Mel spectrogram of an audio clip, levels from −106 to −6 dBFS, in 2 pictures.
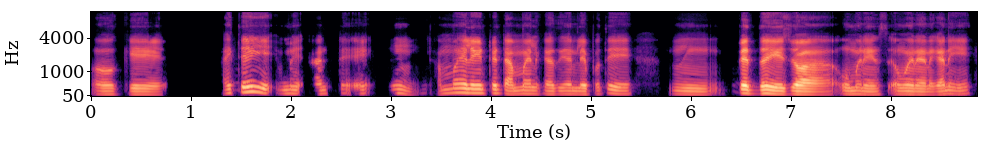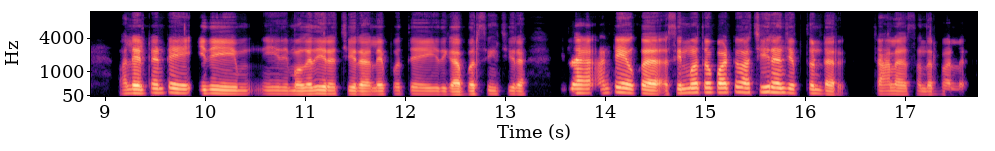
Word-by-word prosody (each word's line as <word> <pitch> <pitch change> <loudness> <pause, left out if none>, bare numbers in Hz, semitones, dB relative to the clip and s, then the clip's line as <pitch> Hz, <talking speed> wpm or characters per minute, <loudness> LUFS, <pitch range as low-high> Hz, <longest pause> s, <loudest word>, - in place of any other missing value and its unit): Okay. 115 0 -7 0.9
అయితే 155 +5 -1 0.4
మీ 145 - -6 0.3
అంటే 140 +3 -15 0.5
హ్మ్. 150 -5 -8 0.3
అమ్మాయిలేంటంటే, 160 -1 0
అమ్మాయిలు 130 0 -5
కాదు 120 0 -5
గాని 125 0 -5
లేకపోతే 130 +6 -5 0.6
హ్మ్, 120 -2 -6 0.5
పెద్ద 145 -3 +7 0.2
ఏజా 120 0 +4
ఆహ్, 110 0 -2
వుమెన్ 120 -1 -3
ఎస్ 110 +2 -10
వుమెననగానే 115 +1 -2 0.5
వాళ్ళు 150 +3 +1
ఏంటంటే 165 +4 0 0.3
ఇది, 150 +1 +1 0.6
ఇది 130 -1 -7
'మగధీర' 130 +2 +2
చీర 125 -2 0 0.2
లేపోతే 130 +2 -5 0.2
ఇది 120 - -7
'గబ్బర్ 115 +2 +1
సింగ్' 125 -2 -11
చీర 125 -1 -6 0.5
ఇలా 165 0 +4 0.2
అంటే 170 +4 0
ఒక - - -1 0.3
సినిమాతో 180 +3 +3
పాటు 180 +2 +5
ఆ - - -2
చీరని 185 -3 +3
చెప్తుంటారు 150 -2 -3 0.4
చాలా 120 0 -3 0.2
సందర్భాల్లో. 115 - -10
130 Hz, 130 wpm, -23 LUFS, 120-155 Hz, 0.9 s, పెద్ద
